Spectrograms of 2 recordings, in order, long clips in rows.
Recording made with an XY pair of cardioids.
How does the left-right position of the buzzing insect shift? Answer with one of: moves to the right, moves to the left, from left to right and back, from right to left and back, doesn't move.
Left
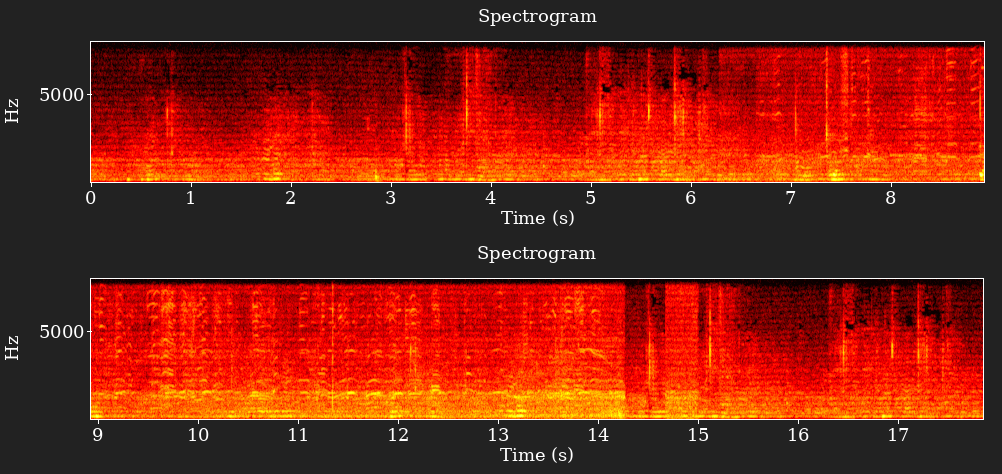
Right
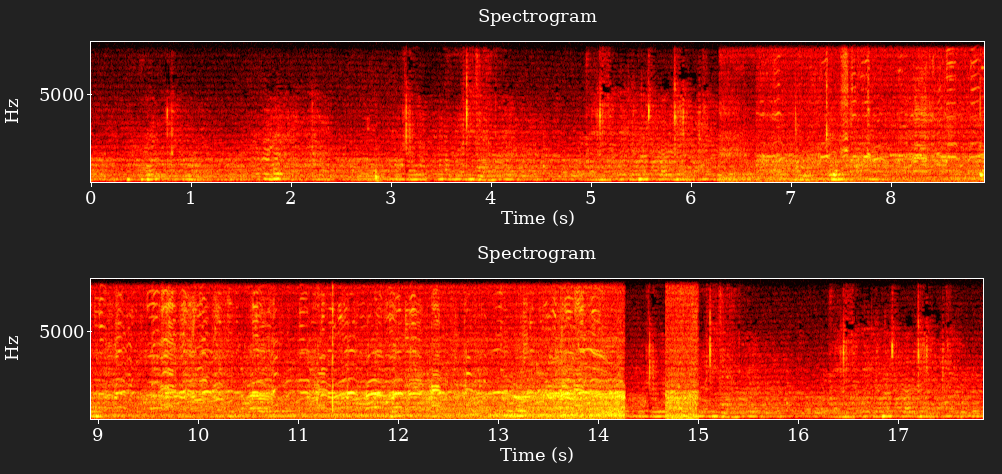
from right to left and back.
